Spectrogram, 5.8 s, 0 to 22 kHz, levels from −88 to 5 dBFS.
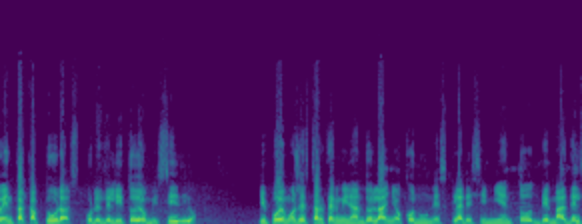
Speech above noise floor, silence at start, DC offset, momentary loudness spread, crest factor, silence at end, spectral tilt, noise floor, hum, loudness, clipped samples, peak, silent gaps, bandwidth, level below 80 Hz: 45 dB; 0 s; under 0.1%; 7 LU; 14 dB; 0 s; -6.5 dB/octave; -66 dBFS; none; -22 LUFS; under 0.1%; -8 dBFS; none; 9.4 kHz; -60 dBFS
